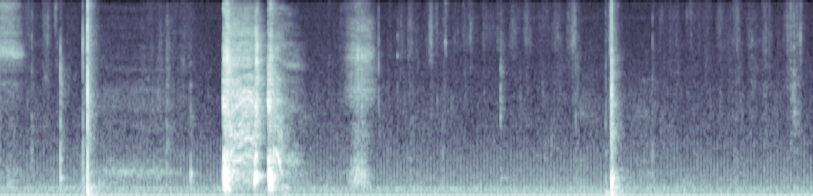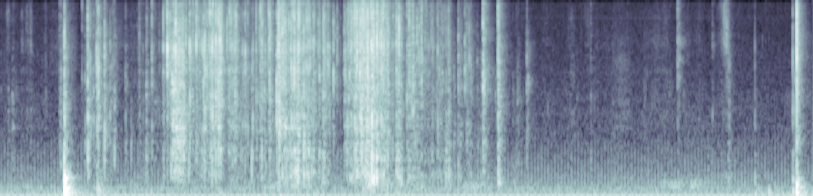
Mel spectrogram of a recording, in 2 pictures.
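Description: A person coughs twice, sharply, a couple of seconds in. Later a few light clicks follow, and then, from about ten seconds in, the foil wrapper of a trading-card pack crinkles and tears as it is opened.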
